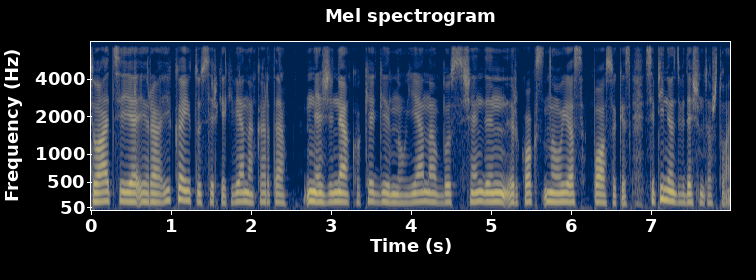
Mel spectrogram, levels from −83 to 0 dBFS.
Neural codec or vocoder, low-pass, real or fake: none; 7.2 kHz; real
